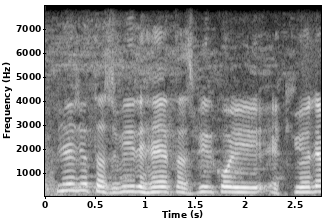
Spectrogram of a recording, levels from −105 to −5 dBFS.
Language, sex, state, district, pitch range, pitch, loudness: Hindi, male, Chhattisgarh, Raipur, 205-225 Hz, 215 Hz, -16 LUFS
